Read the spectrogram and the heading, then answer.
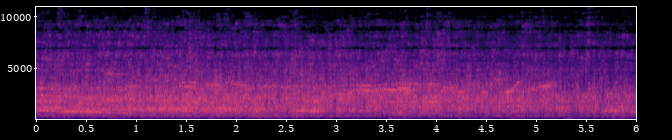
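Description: Audience applause at the Grand Ole Opry in 1952, welcoming the governor of Florida. The clapping is a steady, dense wash that sounds thin and band-limited, with no pauses.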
